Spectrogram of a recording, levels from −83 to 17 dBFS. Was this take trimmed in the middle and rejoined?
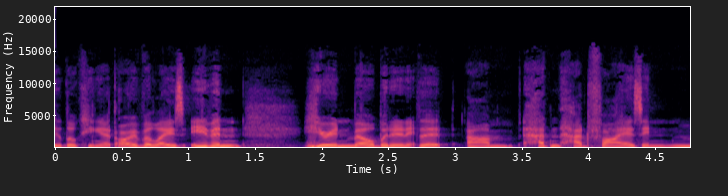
yes; 1 cut; at 2.7 s

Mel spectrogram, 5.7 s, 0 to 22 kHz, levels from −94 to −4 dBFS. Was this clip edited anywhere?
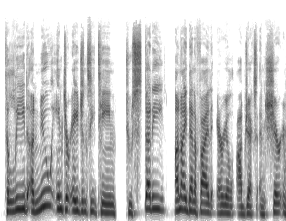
no; 0 cuts

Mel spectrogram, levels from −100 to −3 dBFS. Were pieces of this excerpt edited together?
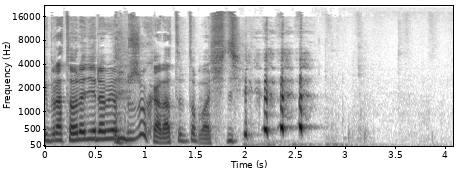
yes; 1 cut; at 1.5 s

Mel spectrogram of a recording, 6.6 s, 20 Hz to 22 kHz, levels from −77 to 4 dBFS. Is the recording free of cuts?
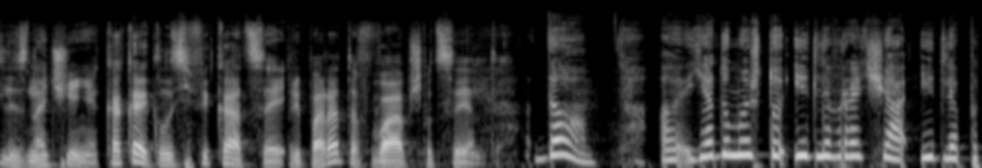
no; 2 cuts; at 1.9 s, 2.8 s

